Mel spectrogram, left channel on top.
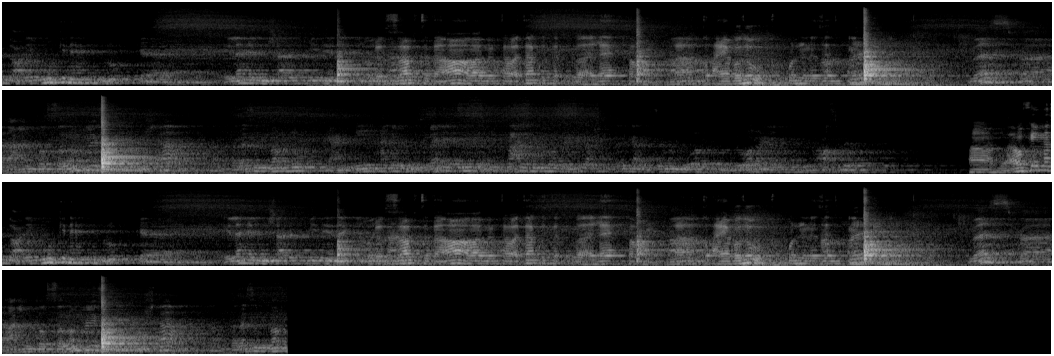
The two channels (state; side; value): drops out; right; at 13.4 s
